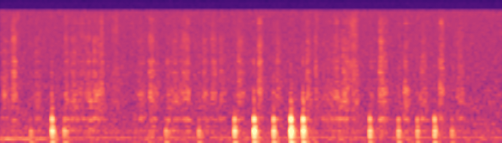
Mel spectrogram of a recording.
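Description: Very faint felt-tip marker writing on paper: short, scattered scratches of the pen strokes, a little denser about halfway through.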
